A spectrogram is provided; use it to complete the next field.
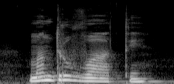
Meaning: to travel, to voyage, to tour, to wander, to roam, to rove, to peregrinate, to itinerate (go from place to place)
- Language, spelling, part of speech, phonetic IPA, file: Ukrainian, мандрувати, verb, [mɐndrʊˈʋate], Uk-мандрувати.ogg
